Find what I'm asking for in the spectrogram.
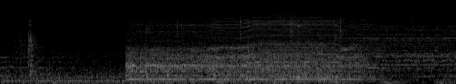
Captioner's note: mixer whirring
